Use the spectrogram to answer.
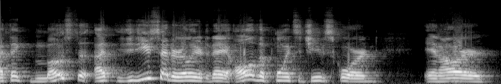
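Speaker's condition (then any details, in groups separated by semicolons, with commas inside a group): No condition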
